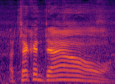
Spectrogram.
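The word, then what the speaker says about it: Atakadão: speaking Portuguese how uh Brazilian Portuguese is pronounced attack down attack down uh the nasal sounds and how the words are kind of stretched out taka down know the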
